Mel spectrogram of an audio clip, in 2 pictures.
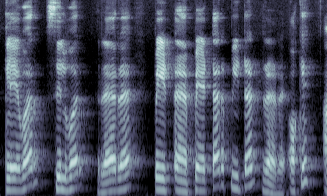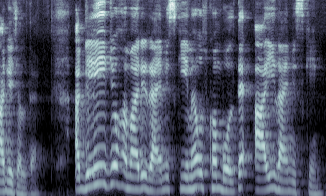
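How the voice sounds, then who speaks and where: A woman teaching an exam-prep lesson. She asks her own questions and answers them, and reads the English examples slowly and deliberately. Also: lowish voice. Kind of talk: exam-prep lecture, explaining in Hindi.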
